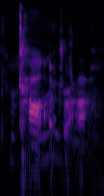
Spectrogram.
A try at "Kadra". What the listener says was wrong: No, it's Kadra. You don't pronounce the H as much.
